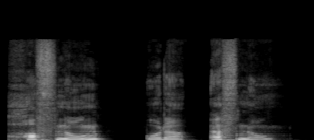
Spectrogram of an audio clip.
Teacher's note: Beide Vokale werden im Hochdeutschen offen ausgesprochen, sobald sie kurz ausgesprochen werden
